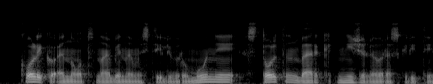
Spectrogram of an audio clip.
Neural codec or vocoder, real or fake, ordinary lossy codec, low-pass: none; real; none; 7.2 kHz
